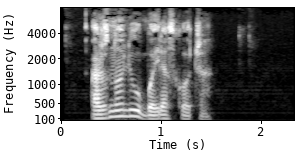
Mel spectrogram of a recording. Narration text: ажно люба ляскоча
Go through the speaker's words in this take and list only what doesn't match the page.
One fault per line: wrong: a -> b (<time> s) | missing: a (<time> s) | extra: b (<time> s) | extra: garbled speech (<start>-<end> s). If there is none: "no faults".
no faults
